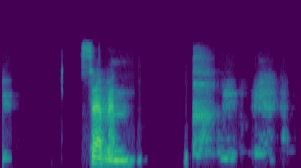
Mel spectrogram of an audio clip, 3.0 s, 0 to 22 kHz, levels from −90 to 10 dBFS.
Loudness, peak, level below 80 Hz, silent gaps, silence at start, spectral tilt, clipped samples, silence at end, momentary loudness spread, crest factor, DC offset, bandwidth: -22 LUFS; -2 dBFS; -66 dBFS; 0.23-0.76 s, 1.49-1.84 s; 0.05 s; -5 dB/octave; under 0.1%; 0.15 s; 21 LU; 24 dB; under 0.1%; 8 kHz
